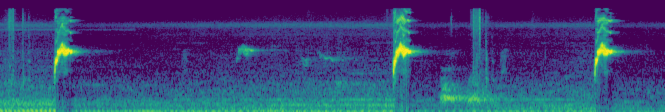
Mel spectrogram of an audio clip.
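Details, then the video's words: Red-whiskered bulbul, a lure recording for training caged birds' morning song in the wild-forest voice style: three sharp, high chirps at irregular gaps over a steady low hum, with a faint knock between them. "Luyện giọng cho chào mào hót sáng, chào mào hót giọng già rừng hay tuyệt"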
